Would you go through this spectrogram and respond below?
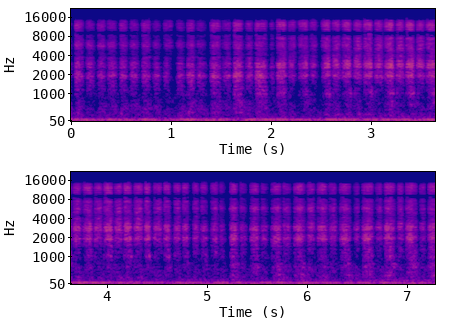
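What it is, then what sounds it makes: Marker scrubbing on a paper page. A gold Sharpie felt-tip marker scrubs in rapid, short strokes over a thin white coloring-book page lying flat, while the other hand holds the page. The result is a continuous, bright, scratchy rubbing with a loose back-and-forth rhythm, over a steady low hum.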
